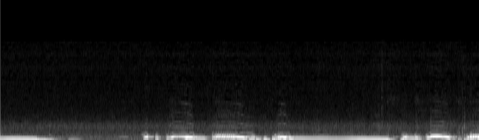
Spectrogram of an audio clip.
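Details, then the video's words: In breeding condition, a spotted dove calls with a falling coo, pauses, then gives a rapid string of short throaty coos and a long level drawn note before more clipped phrases. "EMUSI KUAT BURUNG PUTER DEKUKUR LAGI BIRAHI"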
